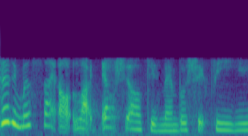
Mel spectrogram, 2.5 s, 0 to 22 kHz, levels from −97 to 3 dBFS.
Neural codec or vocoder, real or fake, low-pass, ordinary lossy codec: codec, 16 kHz, 1 kbps, X-Codec, HuBERT features, trained on LibriSpeech; fake; 3.6 kHz; AAC, 32 kbps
